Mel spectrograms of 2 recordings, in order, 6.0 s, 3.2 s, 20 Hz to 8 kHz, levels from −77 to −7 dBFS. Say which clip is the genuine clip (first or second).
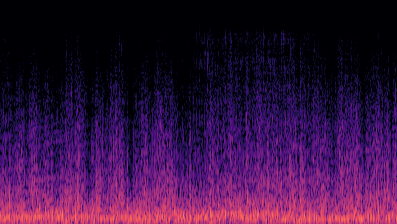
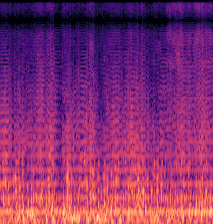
first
